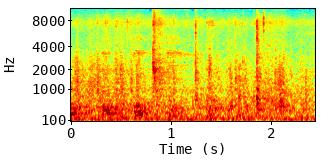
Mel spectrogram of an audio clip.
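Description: A congregation rising from wooden pews: rustling, shuffling and creaking, with sharp clicks or knocks about a second in and again near the end.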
